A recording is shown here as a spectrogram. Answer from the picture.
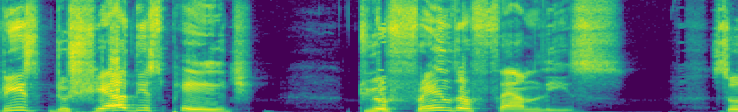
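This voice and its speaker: A man with a South Asian accent and very wide pitch swings. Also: very clean recording, silent background. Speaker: political activist. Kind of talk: recorded presentation. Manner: formal.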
